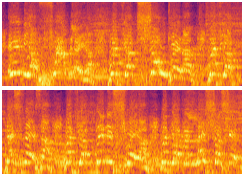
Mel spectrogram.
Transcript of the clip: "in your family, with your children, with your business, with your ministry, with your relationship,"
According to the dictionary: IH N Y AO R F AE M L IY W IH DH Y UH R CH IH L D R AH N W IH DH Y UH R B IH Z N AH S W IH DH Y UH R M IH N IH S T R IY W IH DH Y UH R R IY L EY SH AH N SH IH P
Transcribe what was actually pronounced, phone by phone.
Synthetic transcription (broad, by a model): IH N Y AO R F AE M L IY W IH DH Y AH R CH IH L D R AH N W IH DH Y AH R B IH Z N AH S W IH DH Y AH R M IH N IH S T R IY W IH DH Y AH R R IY L EY SH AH N SH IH P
